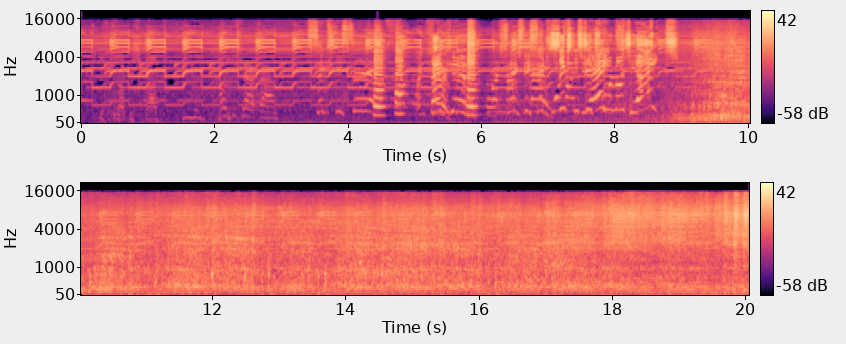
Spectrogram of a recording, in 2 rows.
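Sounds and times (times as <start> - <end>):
high repeating chirp: 0.0 - 18.1
freight train rumbling past: 4.1 - 5.2, 5.8 - 20.0
wheels clattering over rail joints: 8.0 - 20.0.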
